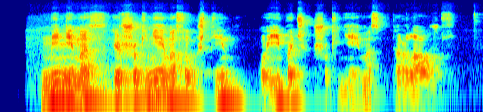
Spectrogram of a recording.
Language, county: Lithuanian, Vilnius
